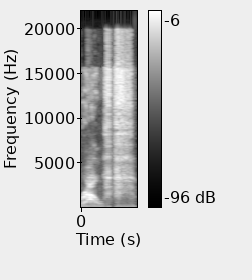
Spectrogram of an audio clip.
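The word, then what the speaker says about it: Routh: not the one with Brandon Ralph rhymes with mouth and the original Superman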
